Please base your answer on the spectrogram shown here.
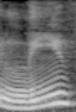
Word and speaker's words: leave: And pronunciation, I live in Brazil and leave. I leave for work. So live and leave, different pronunciation there.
